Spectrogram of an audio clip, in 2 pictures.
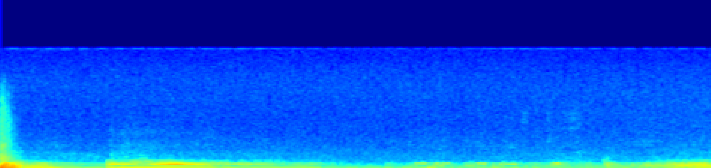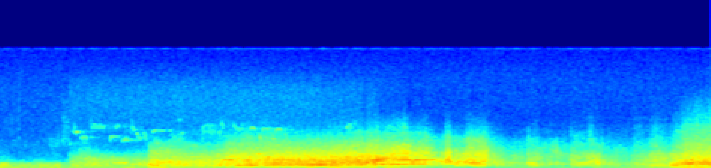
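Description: A racing car engine roars at high revs, rising and dropping with gear changes as the car speeds by.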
